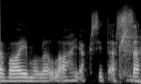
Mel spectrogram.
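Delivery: muttering half aloud. Retelling what the only man in a book-signing queue said, muttering half aloud. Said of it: "mutisi puoli ääneen".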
